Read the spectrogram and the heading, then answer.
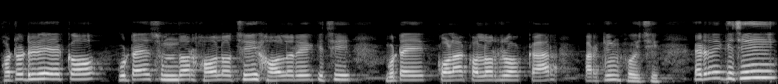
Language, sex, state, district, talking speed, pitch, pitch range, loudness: Odia, male, Odisha, Malkangiri, 155 wpm, 210 Hz, 195-235 Hz, -14 LUFS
